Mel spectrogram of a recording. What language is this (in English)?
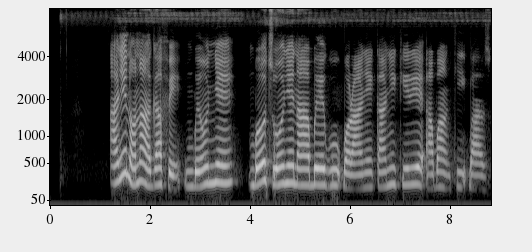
Igbo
